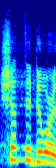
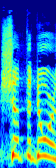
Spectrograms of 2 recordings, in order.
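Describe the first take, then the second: First: It is said in a calm, casual way. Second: It is said in an urgent, forceful way. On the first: It is a mild everyday request. "there's a draft getting in" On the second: It is an urgent command that must be obeyed. "there's a monster getting in"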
